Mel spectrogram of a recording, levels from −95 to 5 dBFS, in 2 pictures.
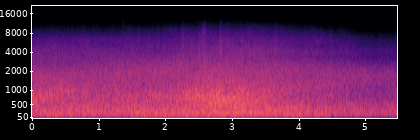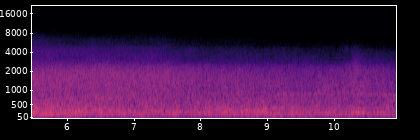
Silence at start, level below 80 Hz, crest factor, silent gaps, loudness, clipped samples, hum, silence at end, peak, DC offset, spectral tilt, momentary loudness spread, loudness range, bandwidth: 0 s; -60 dBFS; 18 dB; none; -31 LUFS; under 0.1%; none; 0 s; -12 dBFS; under 0.1%; -6.5 dB/octave; 17 LU; 14 LU; 11.5 kHz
